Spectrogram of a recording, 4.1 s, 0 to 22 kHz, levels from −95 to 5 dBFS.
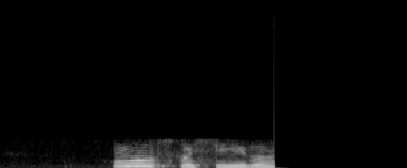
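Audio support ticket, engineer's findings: AMR narrowband mobile codec, whole clip: band-limited speech, nothing above 4 kHz, buzzy, synthetic timbre. Heavy damage points to a low AMR-NB mode, consistent with roughly 5.9 kbps. Few excitation pulses per subframe leave the vocal-tract model thinly driven, so voicing turns coarse and artificial.

Lost AMR speech frames, 1.50 to 1.61 s: speech smears and sags for about 80 ms, fitting four dropped 20 ms frames. The decoder repeated the last good pitch and spectral settings at falling gain, then recovered rough and weak.

Cut-off end, 2.74 s: speech stops mid-sound, straight to digital silence through the remaining duration, no decay tail. Final buffers never written or played out; truncation at the capture or playback stage.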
